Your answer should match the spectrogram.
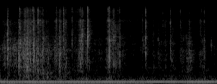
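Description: Paper sheets rustling and crinkling faintly as they are handled and turned by hand, with a few small clicks, over a steady low hum.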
